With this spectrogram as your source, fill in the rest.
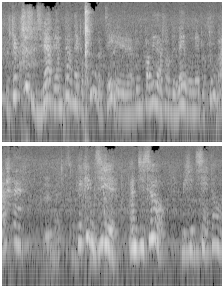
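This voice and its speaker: A woman's voice: on the high side, noisy background. Older Québécois woman telling a story. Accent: Québécois French. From Quebec. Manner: animated, acts out dialogue, laughs often. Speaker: storyteller at a gathering. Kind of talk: casual storytelling. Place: living room at a private evening gathering. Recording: echoey home cassette recording from far off.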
